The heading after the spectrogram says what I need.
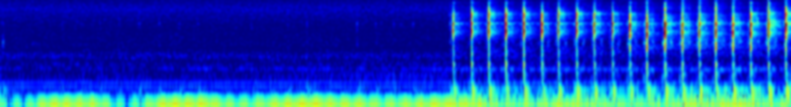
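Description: About three spacebar presses a second, each a clean, even thock with no wire rattle or ping. The stabilizer is well tuned.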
